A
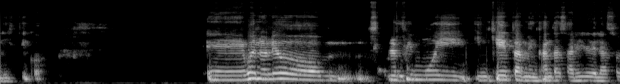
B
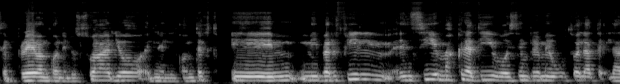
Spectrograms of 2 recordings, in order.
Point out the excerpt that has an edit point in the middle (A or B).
B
